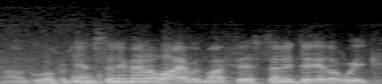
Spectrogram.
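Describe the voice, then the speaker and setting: An actor playing a defensive, brawling frontier tough in an old-time western drama, blunt and folksy. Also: male voice, medium pitch, racing, lightly acted. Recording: thin phone-like old recording, clear hiss.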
